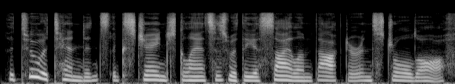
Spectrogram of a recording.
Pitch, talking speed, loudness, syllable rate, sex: 190 Hz, 160 wpm, -17 LUFS, 4.8 syllables/s, female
